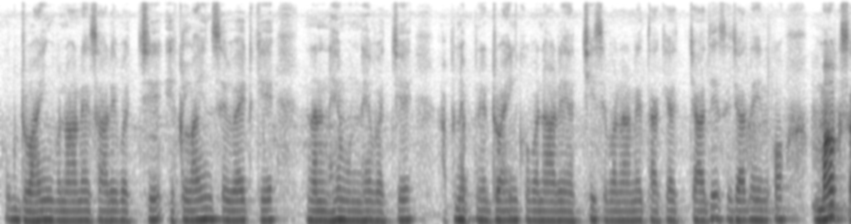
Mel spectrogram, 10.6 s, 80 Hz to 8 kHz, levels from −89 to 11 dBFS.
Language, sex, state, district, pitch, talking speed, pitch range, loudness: Maithili, male, Bihar, Begusarai, 130 Hz, 170 wpm, 125-135 Hz, -24 LUFS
